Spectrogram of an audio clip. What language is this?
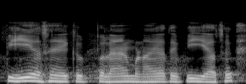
Dogri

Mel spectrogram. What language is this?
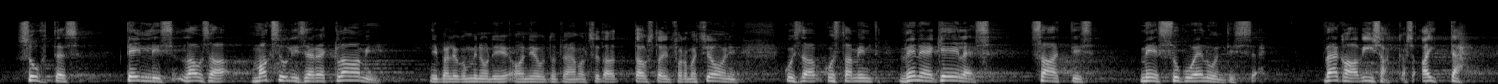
Estonian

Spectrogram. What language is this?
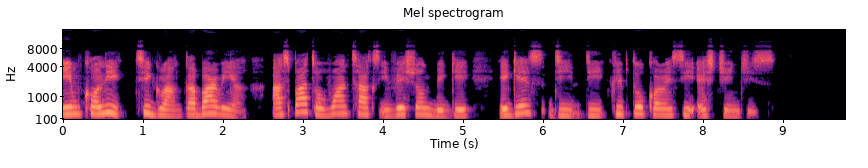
Nigerian Pidgin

